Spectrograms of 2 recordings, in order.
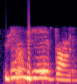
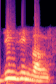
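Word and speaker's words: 찜질방: Alors, c'est à Jimgilbang, je crois. C'est quelque chose comme ça. Alors, je sais pas comment on le prononce. Jimgilbang, c'est pas ça? Jimgilbang, ouais. Voilà, Jimgilbang.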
